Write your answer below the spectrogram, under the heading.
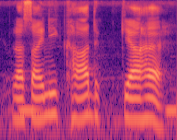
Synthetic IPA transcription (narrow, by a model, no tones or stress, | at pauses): ɾaːsaːɪnikʰaːd̪ | kjaːɦɛː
